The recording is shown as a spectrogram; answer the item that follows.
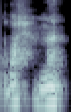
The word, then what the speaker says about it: Rahmah: atau Ta Marbun itu semuanya sepakat membacanya dengan H sesuai rosem ya maka dibaca Rahmah Nah di sini adalah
